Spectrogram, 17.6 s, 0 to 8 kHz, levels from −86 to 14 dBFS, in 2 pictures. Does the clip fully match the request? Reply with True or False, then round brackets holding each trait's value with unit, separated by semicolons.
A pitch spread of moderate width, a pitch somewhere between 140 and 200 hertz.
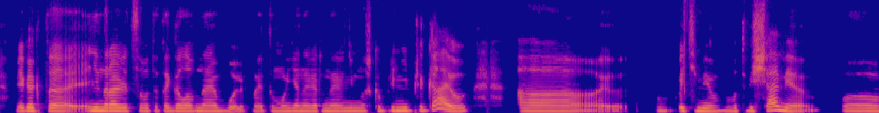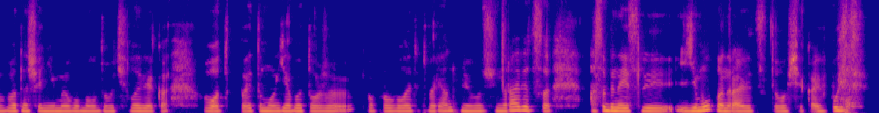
False (1.4 semitones; 195 Hz)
